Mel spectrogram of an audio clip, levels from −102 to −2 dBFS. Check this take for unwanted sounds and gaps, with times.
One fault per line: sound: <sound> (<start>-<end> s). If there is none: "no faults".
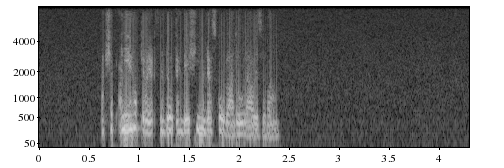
no faults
